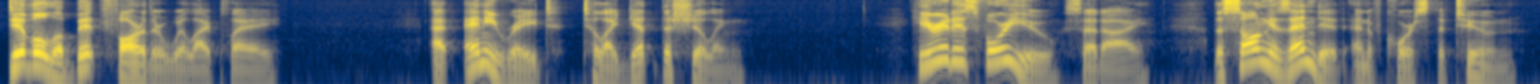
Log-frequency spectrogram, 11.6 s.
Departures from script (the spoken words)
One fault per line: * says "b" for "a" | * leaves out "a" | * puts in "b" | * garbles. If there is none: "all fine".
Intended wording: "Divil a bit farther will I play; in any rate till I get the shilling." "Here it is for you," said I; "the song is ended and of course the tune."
* says "at" for "in"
